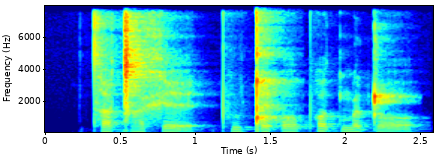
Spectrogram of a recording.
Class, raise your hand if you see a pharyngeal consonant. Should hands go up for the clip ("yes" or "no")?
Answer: no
